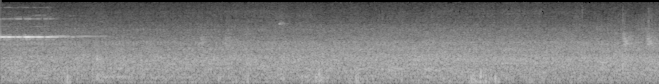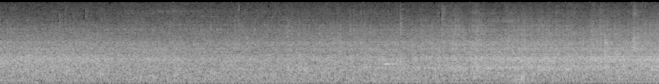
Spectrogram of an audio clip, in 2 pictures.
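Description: A bus engine rumbles as the bus slowly draws nearer.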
